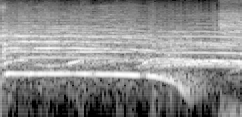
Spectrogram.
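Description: One long, loud held note that stays steady for about a second and a half, then slides steeply down in pitch near the end.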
